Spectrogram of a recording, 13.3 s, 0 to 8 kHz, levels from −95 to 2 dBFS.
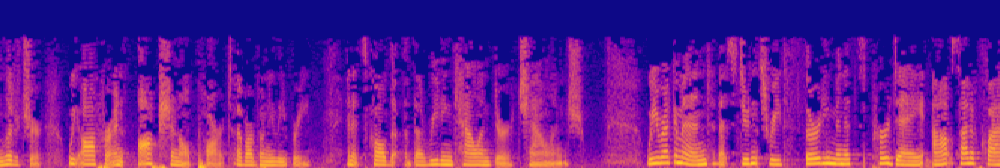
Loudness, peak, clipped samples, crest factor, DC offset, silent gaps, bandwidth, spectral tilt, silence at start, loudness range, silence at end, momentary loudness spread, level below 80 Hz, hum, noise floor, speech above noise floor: -18 LUFS; -4 dBFS; under 0.1%; 14 dB; under 0.1%; none; 6.4 kHz; -8 dB/octave; 0 s; 5 LU; 0 s; 11 LU; -32 dBFS; none; -43 dBFS; 26 dB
